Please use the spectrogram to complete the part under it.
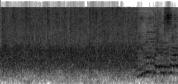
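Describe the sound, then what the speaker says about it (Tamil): Dense, sustained applause from a large audience, loud and steady throughout, with a voice briefly rising over it near the end. "இன்னும் பெருசா கைத்தட்டிக்கோங்க உங்க அம்மாவுக்காக."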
